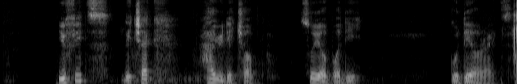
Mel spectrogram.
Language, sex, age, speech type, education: Nigerian Pidgin, male, 30-45, spontaneous, tertiary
